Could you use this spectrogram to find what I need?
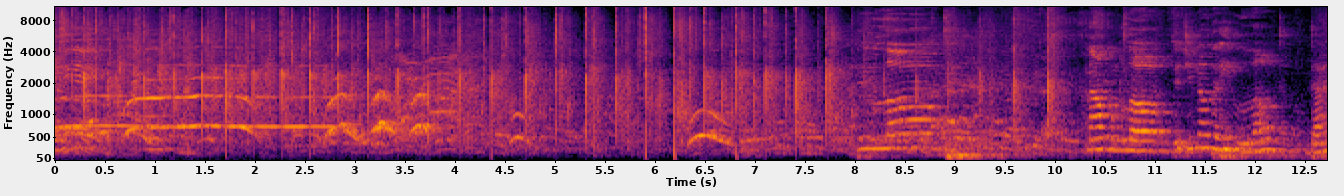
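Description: A jazz band plays with a drum kit and double bass.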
